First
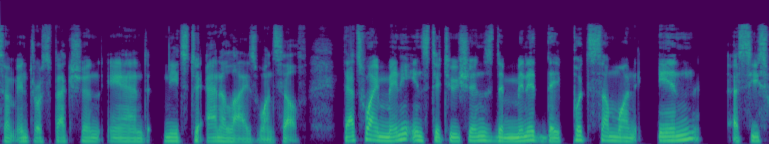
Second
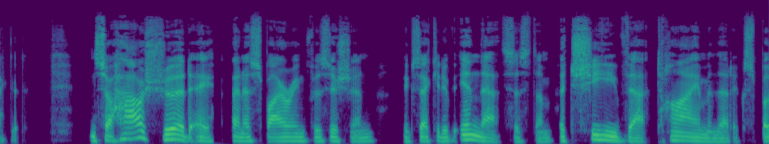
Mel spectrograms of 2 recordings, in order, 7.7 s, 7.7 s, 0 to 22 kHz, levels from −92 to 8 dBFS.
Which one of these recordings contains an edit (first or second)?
second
